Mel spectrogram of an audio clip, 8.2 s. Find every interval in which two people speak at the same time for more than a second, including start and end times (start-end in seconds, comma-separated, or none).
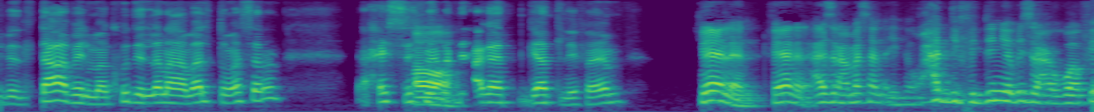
none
